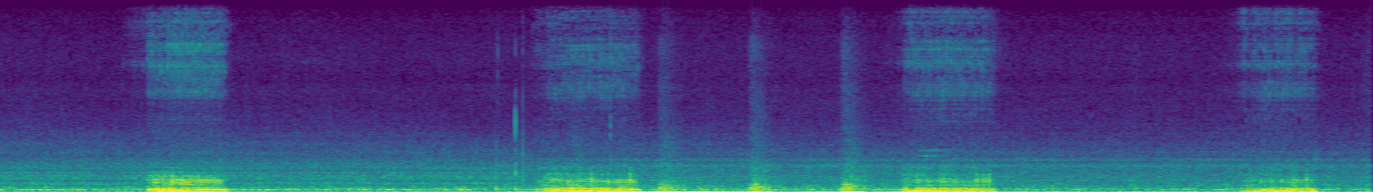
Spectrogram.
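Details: Chihuahua dog snoring very loudly: rough snores repeating at irregular intervals over low room noise, with some snorting sounds in between.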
